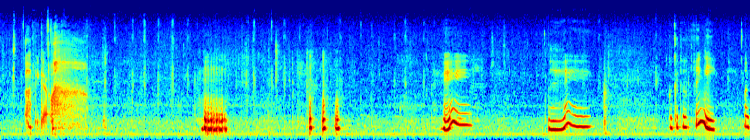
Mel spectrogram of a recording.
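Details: Squeaky puppy whines from three-week-old Australian Terriers, each rising then dropping in pitch and repeating in clustered bursts late in the recording, with gentle human chatter and cooing earlier on in a small indoor room.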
